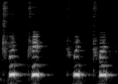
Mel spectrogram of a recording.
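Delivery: very high bird chitter; starling twitter. Acted. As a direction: chirp like a starling. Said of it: "The starlings chittered".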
